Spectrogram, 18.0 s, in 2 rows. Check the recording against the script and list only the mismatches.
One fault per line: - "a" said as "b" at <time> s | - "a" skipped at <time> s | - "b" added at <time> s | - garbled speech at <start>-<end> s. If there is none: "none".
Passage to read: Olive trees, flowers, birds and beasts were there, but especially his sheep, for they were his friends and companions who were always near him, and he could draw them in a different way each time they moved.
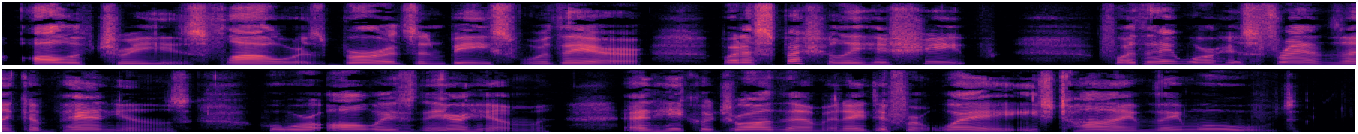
none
